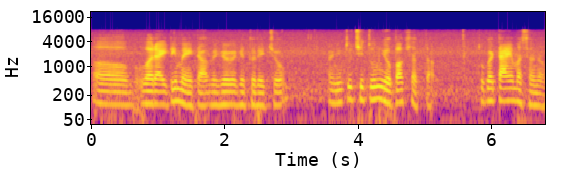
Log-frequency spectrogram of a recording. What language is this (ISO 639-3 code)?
kok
